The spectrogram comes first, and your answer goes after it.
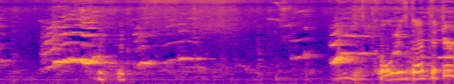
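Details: Bluetick Coonhound puppies at play alongside Redbone pal Luke, Ontario, Canada: a rising whine, then scattered squeaky cries, followed by a dense burst of overlapping yips and squeals.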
